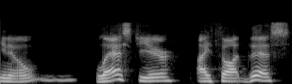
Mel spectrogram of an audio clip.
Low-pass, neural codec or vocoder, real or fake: 7.2 kHz; none; real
